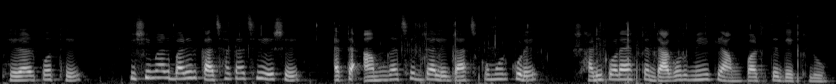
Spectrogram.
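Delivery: plain reading voice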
